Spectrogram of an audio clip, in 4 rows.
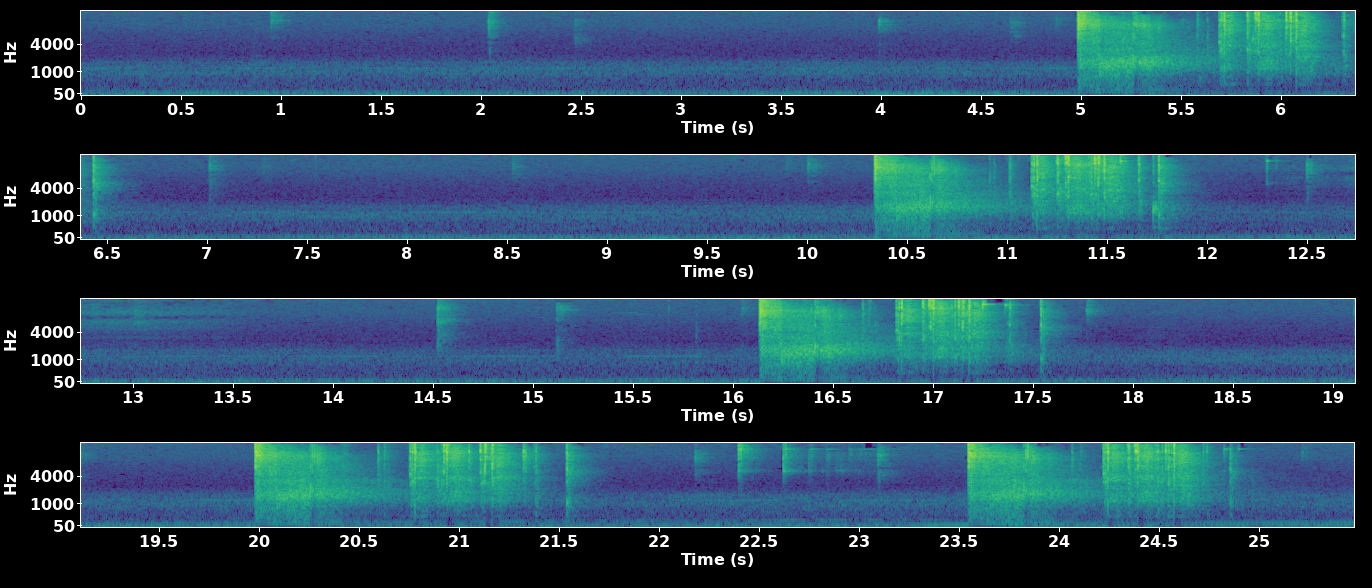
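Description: Five sharp rifle shots fired with Lapua Long Range .22LR ammunition on an outdoor range, spaced several seconds apart against steady background noise, each a loud crack with a short tail.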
